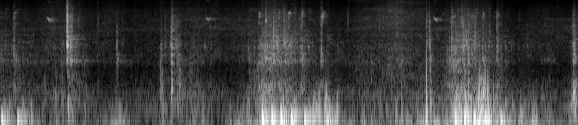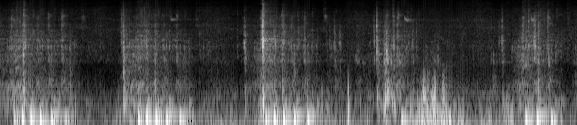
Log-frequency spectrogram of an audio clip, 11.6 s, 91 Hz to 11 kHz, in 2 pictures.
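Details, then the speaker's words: Brand new Honda 50cc motorbike, fuel on and choke on, kick-started repeatedly: a few sputtering pops, catches briefly then dies every time, never idling; flooding or throttle misuse while kicking suspected, not confirmed. "oh it wants to go"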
